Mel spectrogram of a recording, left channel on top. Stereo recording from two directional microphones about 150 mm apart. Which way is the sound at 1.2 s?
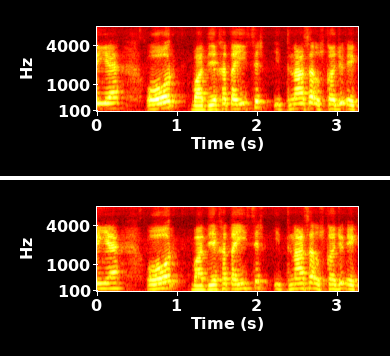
40° left (ahead or behind).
